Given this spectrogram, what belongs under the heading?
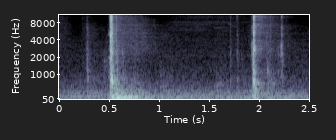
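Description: Doors of a 1996 Rover Mini 1.3i, rally prepared, slamming shut twice: a loud, solid nearby thunk, then a second sharper thud about a second and a half later, with quiet rustle between.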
